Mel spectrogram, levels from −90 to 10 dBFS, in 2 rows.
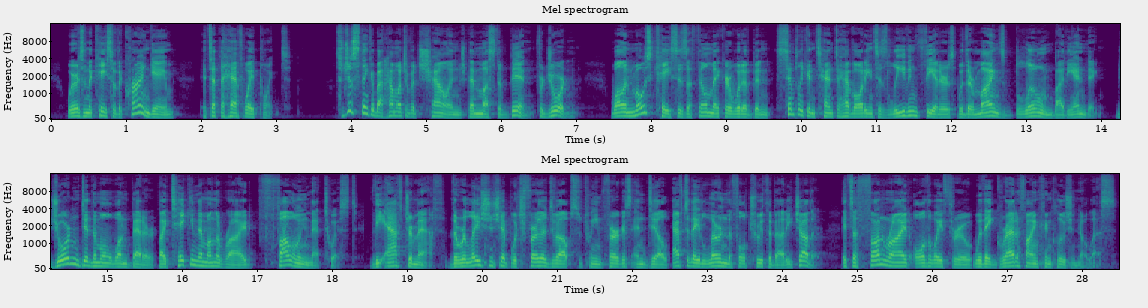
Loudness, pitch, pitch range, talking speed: -19 LUFS, 120 Hz, 105-140 Hz, 210 wpm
